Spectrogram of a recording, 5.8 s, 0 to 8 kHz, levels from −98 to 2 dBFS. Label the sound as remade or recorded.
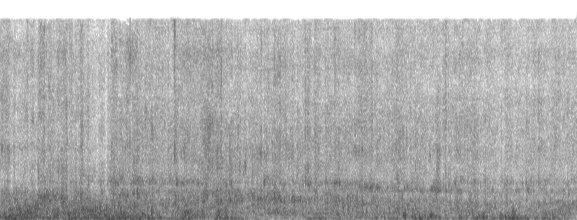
remade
